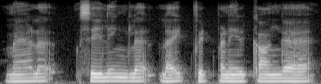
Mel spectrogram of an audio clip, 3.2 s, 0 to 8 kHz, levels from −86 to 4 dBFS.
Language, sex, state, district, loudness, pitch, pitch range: Tamil, male, Tamil Nadu, Namakkal, -14 LUFS, 115 Hz, 115-125 Hz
